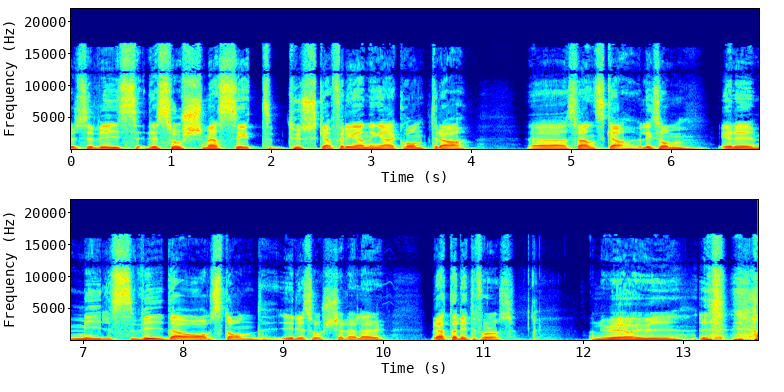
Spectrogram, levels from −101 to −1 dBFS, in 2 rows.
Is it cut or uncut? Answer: cut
